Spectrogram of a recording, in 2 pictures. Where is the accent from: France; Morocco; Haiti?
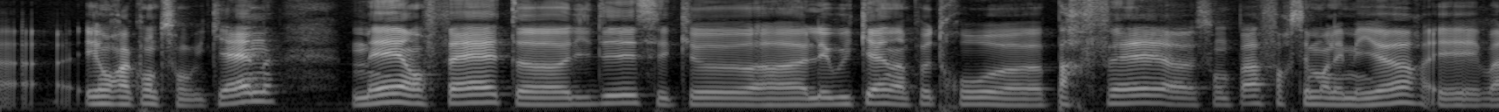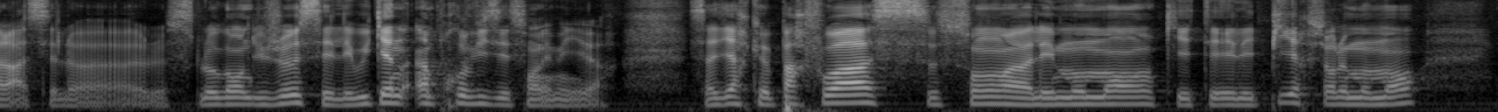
France; Centre; je viens pas d'ici, je viens pas de Nancy. Je viens de loin, là, j'étais dans le centre de la France.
